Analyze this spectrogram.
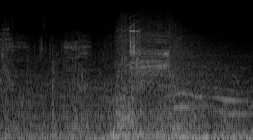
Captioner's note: tense music continues; creature growling; Gordon screaming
